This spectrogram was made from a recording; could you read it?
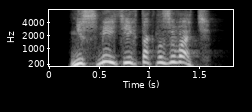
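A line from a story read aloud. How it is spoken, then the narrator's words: Furious shout. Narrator (Russian): разъяренно крикнула Гермиона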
